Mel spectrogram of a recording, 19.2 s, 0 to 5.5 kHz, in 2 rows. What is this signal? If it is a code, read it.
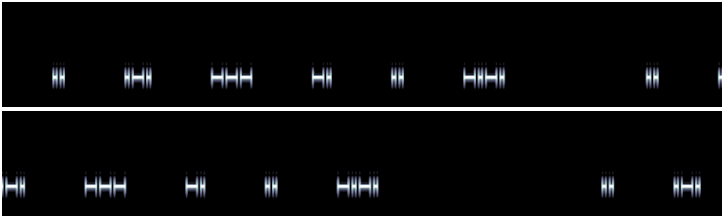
Morse code, heard as a keyed tone, about 25 wpm, spaced as for 9 wpm, 600 Hz. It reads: IRONIC IRONIC IR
